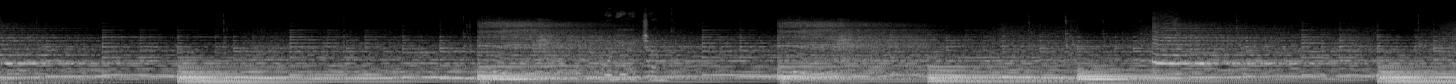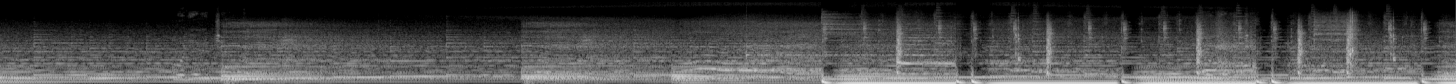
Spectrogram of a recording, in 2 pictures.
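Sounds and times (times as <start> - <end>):
lofi chill beat: 0.0 - 29.1.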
